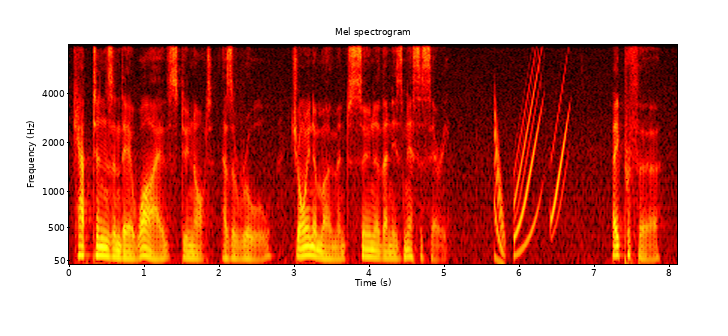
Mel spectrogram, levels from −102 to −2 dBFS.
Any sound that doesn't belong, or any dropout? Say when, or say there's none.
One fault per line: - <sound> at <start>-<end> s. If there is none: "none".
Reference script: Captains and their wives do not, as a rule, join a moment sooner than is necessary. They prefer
- chirp at 5.7-6.7 s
